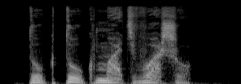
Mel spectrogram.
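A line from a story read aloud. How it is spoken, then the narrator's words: Hoarse rasp. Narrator (Russian): прохрипел Николай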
